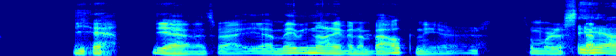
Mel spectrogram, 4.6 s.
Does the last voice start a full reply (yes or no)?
yes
